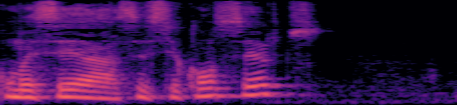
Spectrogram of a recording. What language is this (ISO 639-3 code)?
por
